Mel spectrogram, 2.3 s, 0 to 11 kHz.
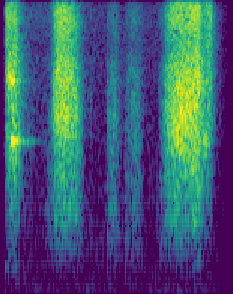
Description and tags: Ceramic Floor Rubber Shoe Slide 1 2
Bathroom, Ceramic, Design, Floor, Foley, Footstep, Indoor, Outdoor, Patio, Rubber, Shoe, Sneakers, Sound, Stone, Trainers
